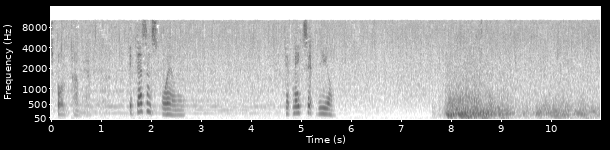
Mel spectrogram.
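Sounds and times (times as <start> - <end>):
steady rain hissing: 0.0 - 10.9
speech: 0.1 - 0.9, 1.6 - 2.8, 4.7 - 5.8
deep rumble of thunder: 7.6 - 10.9.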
